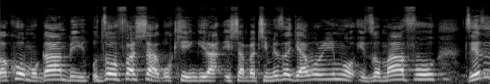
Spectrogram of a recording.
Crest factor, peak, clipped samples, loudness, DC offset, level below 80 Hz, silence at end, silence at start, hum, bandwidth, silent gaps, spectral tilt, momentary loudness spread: 16 dB; 0 dBFS; under 0.1%; -16 LUFS; under 0.1%; -62 dBFS; 0 s; 0 s; none; 16 kHz; none; -4 dB/octave; 7 LU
